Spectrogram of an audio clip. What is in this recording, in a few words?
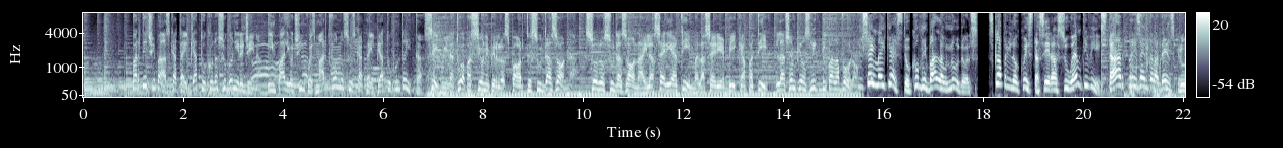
commercials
